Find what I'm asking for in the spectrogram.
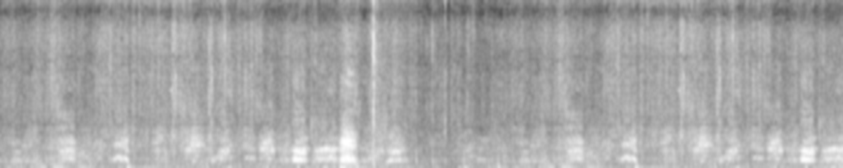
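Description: Large working dogs bark in a mountain gorge, distant and faint, with scattered barks and whimpers over a steady outdoor wash of noise.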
